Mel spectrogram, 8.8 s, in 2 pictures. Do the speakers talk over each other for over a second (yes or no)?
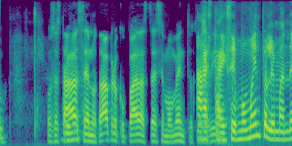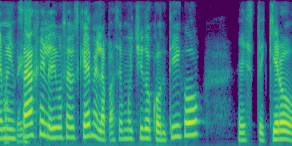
no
